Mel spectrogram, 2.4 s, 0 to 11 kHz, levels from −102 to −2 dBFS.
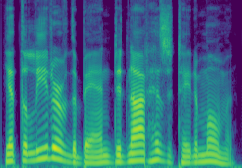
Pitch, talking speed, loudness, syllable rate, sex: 135 Hz, 270 wpm, -19 LUFS, 7.0 syllables/s, male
